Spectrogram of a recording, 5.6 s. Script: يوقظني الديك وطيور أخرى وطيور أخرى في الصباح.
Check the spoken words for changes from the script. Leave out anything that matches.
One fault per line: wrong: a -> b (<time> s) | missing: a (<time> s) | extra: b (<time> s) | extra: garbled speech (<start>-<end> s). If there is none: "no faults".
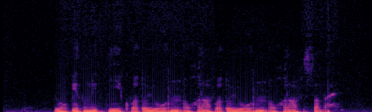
no faults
